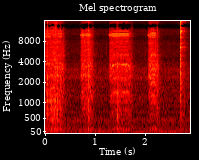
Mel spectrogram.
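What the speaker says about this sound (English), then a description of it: "So you use your wrench to kind of hold it, and then you run the other one through." A wrench tightens a small bolt on a homemade clamp for painting trim, giving quiet repeated ratcheting clicks in short bursts roughly every half second against a steady background hum.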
